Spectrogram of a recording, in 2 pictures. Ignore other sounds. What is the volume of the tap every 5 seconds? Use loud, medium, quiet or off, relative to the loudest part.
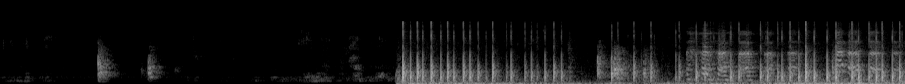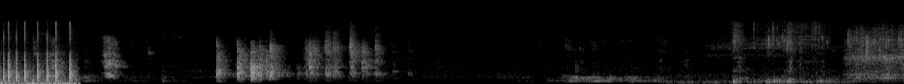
medium, loud, loud, medium.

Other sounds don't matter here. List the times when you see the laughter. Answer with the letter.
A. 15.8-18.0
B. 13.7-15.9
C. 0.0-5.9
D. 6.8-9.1
D.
